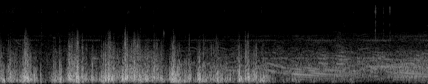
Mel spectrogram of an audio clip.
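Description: Aerial fireworks shells bursting in a quick series of bangs, several a second, easing off after about two and a half seconds, with spectators' voices mixed in.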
